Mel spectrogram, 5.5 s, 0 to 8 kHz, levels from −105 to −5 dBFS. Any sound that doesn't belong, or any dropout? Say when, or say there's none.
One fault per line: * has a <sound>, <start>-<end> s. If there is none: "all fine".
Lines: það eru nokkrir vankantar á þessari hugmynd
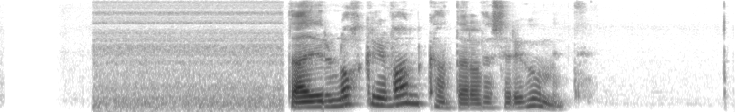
all fine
